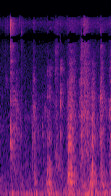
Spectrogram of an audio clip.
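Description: Two people eating close to the microphone: chewing and smacking mouth sounds, with a few short sharp sounds.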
